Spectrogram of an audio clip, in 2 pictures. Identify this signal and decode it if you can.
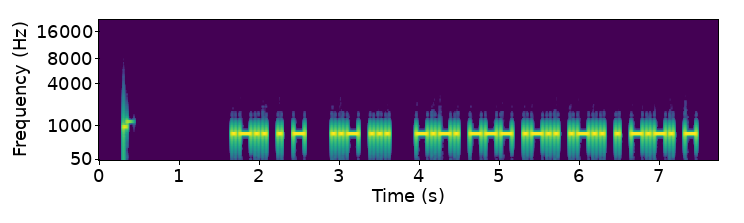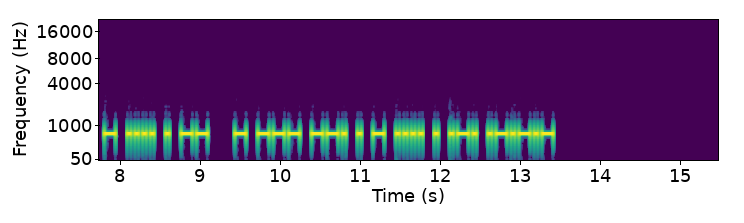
Morse code, heard as a keyed tone, about 25 wpm, 700 Hz. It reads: LET US COLLECT THEM TOGETHER.
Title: Sentences from Top 1600 Words 25wpm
